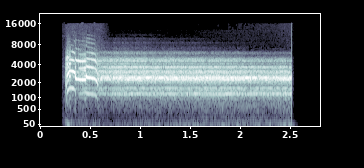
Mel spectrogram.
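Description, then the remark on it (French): A single shrill, piercing cry of a bearded vulture in the mountains, loud, starting with a quick warbling onset and then holding one steady screech for about two seconds before cutting off abruptly. “Il ne reste qu'à espérer tout à coup, un cri strident rompt le silence.”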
